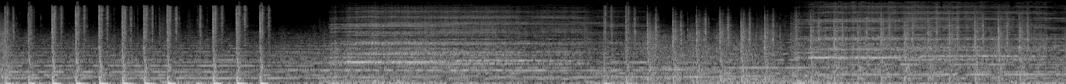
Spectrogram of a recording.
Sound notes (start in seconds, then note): 3.2 beast shrieks; 6.5 gun blasting; 7.9 beast shrieks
